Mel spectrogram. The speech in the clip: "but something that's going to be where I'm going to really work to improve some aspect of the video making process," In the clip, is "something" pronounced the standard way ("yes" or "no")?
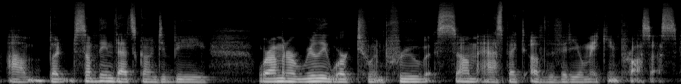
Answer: yes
